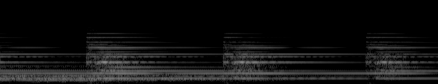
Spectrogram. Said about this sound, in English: As her soul left her body, the church bell in the valley rang out 12 times.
